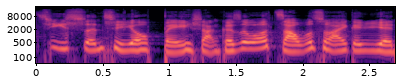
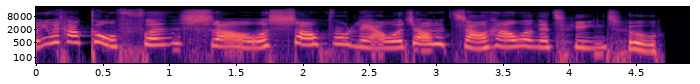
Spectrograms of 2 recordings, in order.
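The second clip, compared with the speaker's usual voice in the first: play-acted, high-pitched, roaring, raging shout; 7 semitones higher than usual. Retelling shouting at dad about a breakup: imitating own past shouting. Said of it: "我就对他大喊说".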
